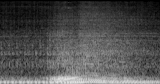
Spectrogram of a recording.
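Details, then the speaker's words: Single-cylinder Chinese EFI motorcycle started after a single fuel-pump prime: short clean rev rising and settling smoothly, no stumble or drag, the good sound it makes; when low on fuel it drags from low fuel pressure. "That's a good sound."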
